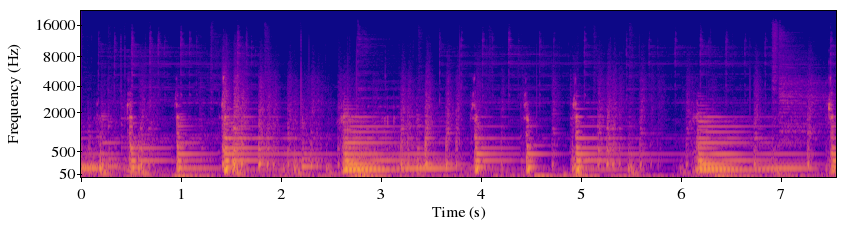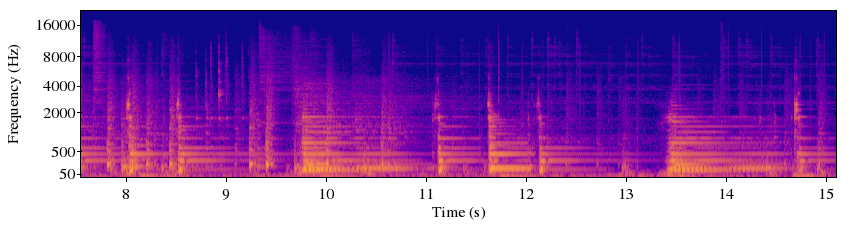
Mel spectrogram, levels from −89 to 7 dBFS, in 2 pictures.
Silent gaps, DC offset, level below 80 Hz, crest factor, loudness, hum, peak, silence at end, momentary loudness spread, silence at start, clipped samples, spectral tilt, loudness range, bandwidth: none; under 0.1%; -42 dBFS; 22 dB; -28 LUFS; none; -6 dBFS; 0 s; 15 LU; 0 s; under 0.1%; -8.5 dB/octave; 4 LU; 13 kHz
